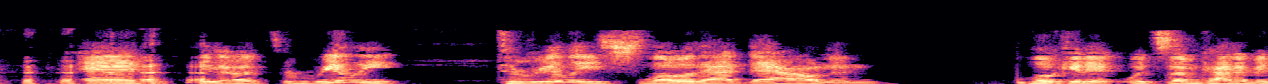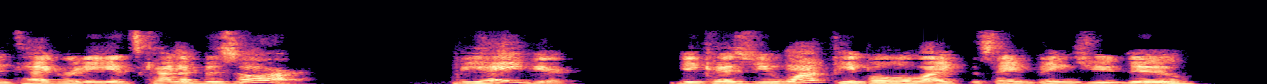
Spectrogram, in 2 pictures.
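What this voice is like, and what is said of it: Brooklyn accent. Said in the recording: “if you can't tell by the accent, I grew up in Brooklyn.”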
